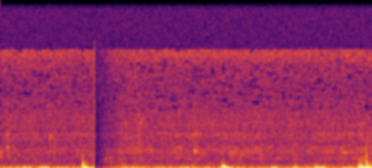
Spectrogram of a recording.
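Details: Near silence in a small room, broken by three dull low thumps, without any audible buzzing or other animal sound.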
